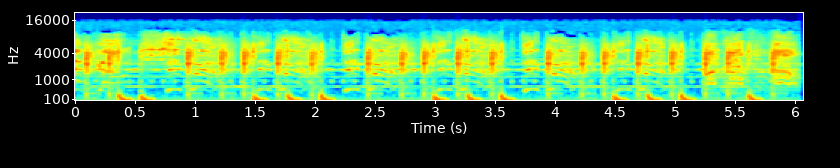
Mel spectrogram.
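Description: Hip hop DJ mix: quick back-and-forth turntable scratches over a beat with a deep kick drum about twice a second.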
